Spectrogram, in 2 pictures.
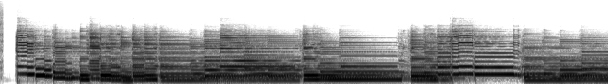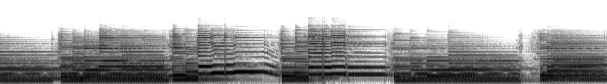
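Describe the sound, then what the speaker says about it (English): Overdriven electric guitar through a Vox-style amplifier with a chiming, slightly distorted tone plays a riff of chords and single notes, full and continuous. "This is a really cracking sounding Vox style amplifier"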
